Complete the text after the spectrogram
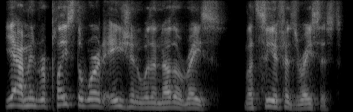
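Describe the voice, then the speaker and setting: A man's voice: a little high, lively intonation, fast. A young man hosting a trading livestream, chatting loosely with his chat, joking and swearing freely.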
